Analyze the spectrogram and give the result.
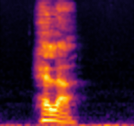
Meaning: inflection of hell: 1. strong/mixed nominative masculine singular 2. strong genitive/dative feminine singular 3. strong genitive plural
- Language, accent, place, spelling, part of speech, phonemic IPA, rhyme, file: German, Germany, Berlin, heller, adjective, /ˈhɛlɐ/, -ɛlɐ, De-heller.ogg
